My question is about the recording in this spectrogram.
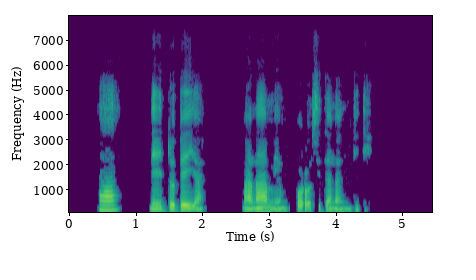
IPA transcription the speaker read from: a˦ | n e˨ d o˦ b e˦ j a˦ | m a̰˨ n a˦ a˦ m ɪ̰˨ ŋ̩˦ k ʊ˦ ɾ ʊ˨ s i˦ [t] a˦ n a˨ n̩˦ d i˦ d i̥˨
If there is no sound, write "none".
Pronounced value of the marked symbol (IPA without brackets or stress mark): t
